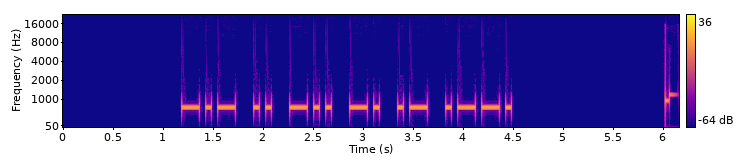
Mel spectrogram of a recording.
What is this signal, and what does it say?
Morse code, heard as a keyed tone, about 20 wpm, 700 Hz. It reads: KIDNAP
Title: 6 Letter Words - First 3 Letters Given - 20wpm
